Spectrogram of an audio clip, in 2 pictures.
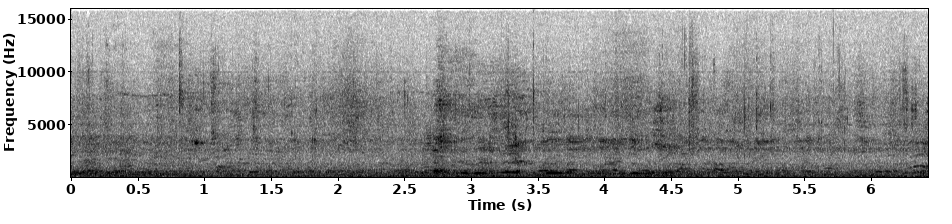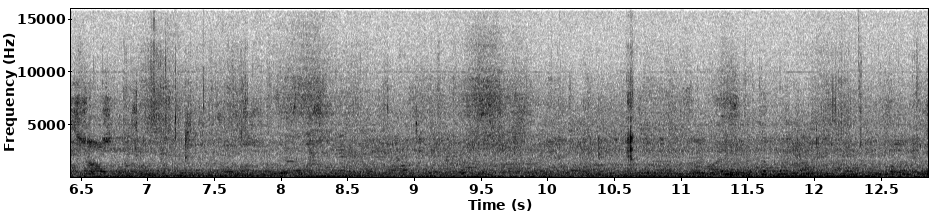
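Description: A crowd of people chatters outdoors nearby.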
